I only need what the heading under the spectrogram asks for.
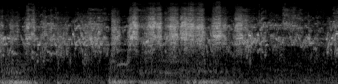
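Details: Aviary budgerigar colony singing, scratchy rasping warbles and chirps overlapping from several birds, swelling into louder pulsed bursts in the second half.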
